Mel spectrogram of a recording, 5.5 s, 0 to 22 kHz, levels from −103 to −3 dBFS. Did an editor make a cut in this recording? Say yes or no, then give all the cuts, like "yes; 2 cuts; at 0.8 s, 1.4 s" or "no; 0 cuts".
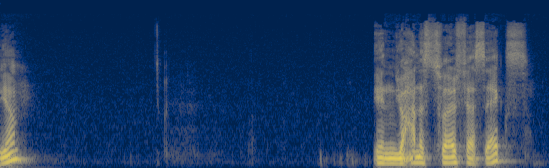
no; 0 cuts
